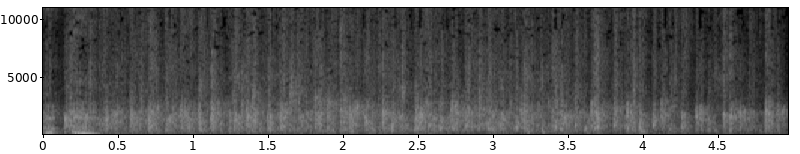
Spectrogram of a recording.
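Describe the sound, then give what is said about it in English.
A crowd applauds steadily for about five seconds, welcoming two speakers at an event about the future of personalized medicine, a dense, even wash of many hands clapping with a brief voice heard at the very start. “Okay, let's give them a hearty round of applause.”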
